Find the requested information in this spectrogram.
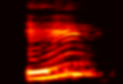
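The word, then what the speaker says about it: へ: in i we have e written in hiragana as h e but it's pronounced just an e sound okay so it's not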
